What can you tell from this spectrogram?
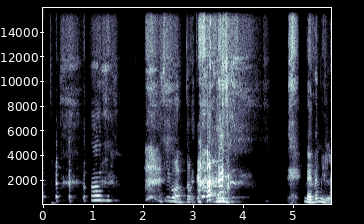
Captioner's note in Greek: γέλια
